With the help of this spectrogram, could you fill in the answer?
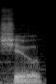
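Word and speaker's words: Hsu: Every subsequent game is translated by a different team led by Janet Shu. Yes, that is how you pronounce her last name.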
